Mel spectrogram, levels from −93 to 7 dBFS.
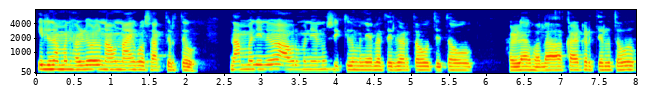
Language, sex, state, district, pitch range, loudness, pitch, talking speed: Kannada, female, Karnataka, Bijapur, 165-190 Hz, -16 LUFS, 175 Hz, 140 wpm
